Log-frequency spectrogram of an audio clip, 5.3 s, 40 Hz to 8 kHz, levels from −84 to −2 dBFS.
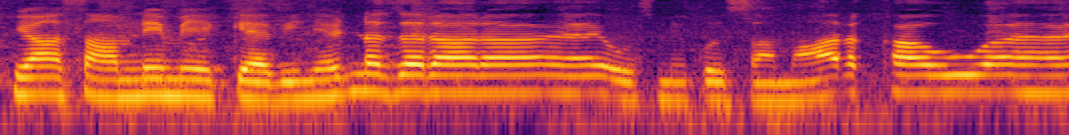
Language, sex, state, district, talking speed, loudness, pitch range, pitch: Hindi, female, Odisha, Malkangiri, 155 wpm, -15 LUFS, 170-210 Hz, 195 Hz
